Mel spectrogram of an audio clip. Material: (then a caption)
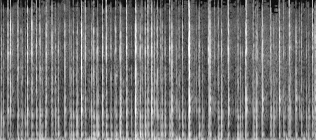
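Plastic. Fingertips and nails tap rapidly all over a small clear plastic syrup bottle with a paper label and a red plastic flip-top cap, held in both hands and filled with dark liquid. The result is a dense, continuous patter of short, dry clicks and taps with a low, hollow body and a little brighter edge.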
